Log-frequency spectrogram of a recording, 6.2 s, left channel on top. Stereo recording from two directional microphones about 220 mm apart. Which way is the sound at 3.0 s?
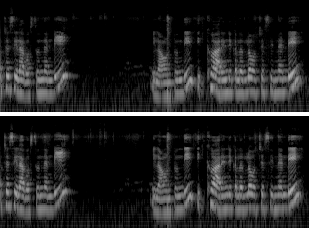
35° right (ahead or behind).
